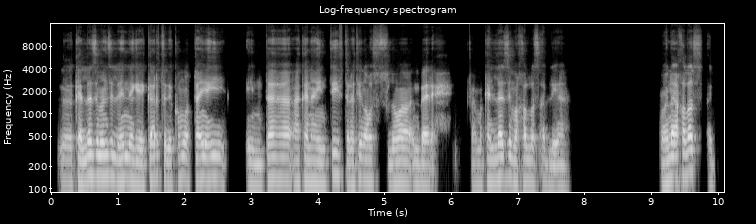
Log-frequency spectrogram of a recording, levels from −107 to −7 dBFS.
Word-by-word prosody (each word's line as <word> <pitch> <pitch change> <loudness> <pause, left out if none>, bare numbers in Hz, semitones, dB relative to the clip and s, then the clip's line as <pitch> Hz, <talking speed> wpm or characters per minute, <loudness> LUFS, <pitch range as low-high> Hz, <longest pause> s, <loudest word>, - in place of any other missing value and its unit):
آآ 120 -1 -4
كان 120 - +2
لازم 145 0 +3
أنزل 140 -1 +1
لإن 130 +1 +1
جِ 115 -2 +1
كارت 130 0 0
الإقامة 130 +3 -1
بتاعي 130 0 +1 0.3
انتهى 130 +4 +1
أ - - +1
كان 120 0 0
هينتهي 115 +5 -1
في 145 - -14
30 115 +3 -2
أغسطس 120 -4 -2
اللي 115 +1 -2
هو 115 0 +3
امبارح، 110 0 -1 0.3
فم 110 0 -8
كان 120 +2 -2
لازم 135 -1 +2
أخلّص 120 0 -2
قبليها. 100 -1 -5 1.4
وأنا 135 +4 +4
خلاص 165 +3 +1
أج 110 - -9
125 Hz, 160 wpm, -27 LUFS, 115-135 Hz, 1.4 s, وأنا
